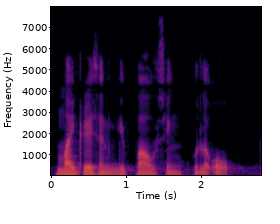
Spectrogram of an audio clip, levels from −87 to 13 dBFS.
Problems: low volume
